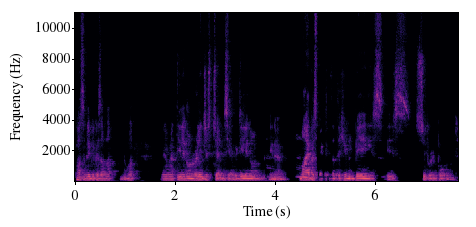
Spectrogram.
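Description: Speaking at a fairly quick pace, a man with a South African accent has a dark, mellow tone that is somewhat breathy. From South Africa, Cape Town. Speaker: entrepreneur, former pastor and academic. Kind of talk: interview, conversational. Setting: video call.

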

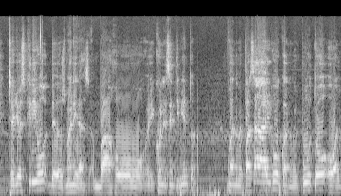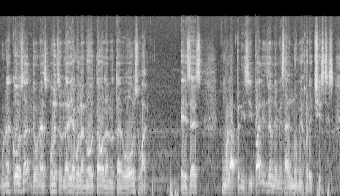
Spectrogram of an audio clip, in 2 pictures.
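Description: The speaker has a Colombian accent and talks at a fairly quick pace with ordinary pitch variation and very even loudness. Audible room echo and noticeable background noise are present. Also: man, medium pitch for a man. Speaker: comedian. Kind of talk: casual chat. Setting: hotel room.

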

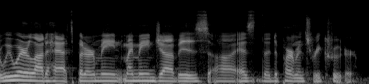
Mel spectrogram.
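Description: In an American accent, this woman's voice sits at a very deep, low pitch. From Michigan, St. Johns. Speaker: police sergeant. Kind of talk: casual interview. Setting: studio.

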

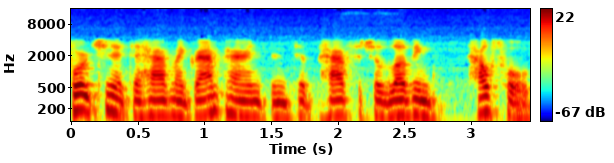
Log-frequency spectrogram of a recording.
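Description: A woman talks at a fairly quick pace in a very deep, low pitch. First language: Italian. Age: young. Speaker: lawyer and actress. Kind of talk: interview.

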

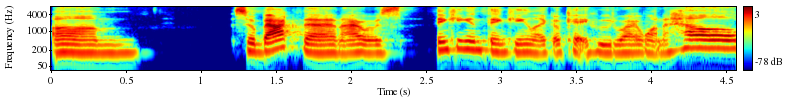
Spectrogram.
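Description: An unremarkable speaking voice, this woman talks at a moderate pace and fairly low pitch with an American accent on a very clean recording with a silent background. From USA. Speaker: website copywriter and coach for therapists. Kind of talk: interview, conversational.

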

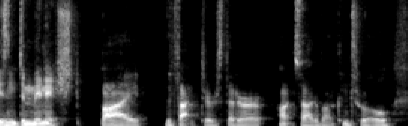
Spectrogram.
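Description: Bright, sharp tone in a man's speech. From Northern Ireland. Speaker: adventurer and trail builder. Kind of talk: interview. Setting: video call.

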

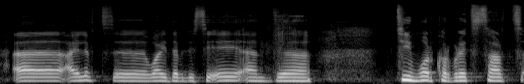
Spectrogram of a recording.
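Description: A woman speaks with an Arabic accent. Her pitch is fairly low, and her tone is dark and mellow. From Libya. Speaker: newcomers' program coordinator. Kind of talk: interview. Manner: halting.

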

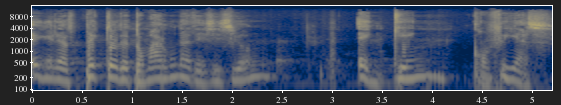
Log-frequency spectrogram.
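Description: A man speaks at a very slow pace in a high pitch. His pitch variation is ordinary. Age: old. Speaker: grandfather, former music teacher. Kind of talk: casual interview.

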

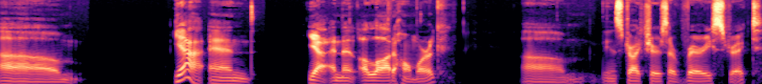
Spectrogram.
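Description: On a very clean recording with a silent background, a man with a Chinese accent speaks in a very deep, low pitch with ordinary pitch variation. His pace is very slow, with long, frequent pauses. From Beijing, China.

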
